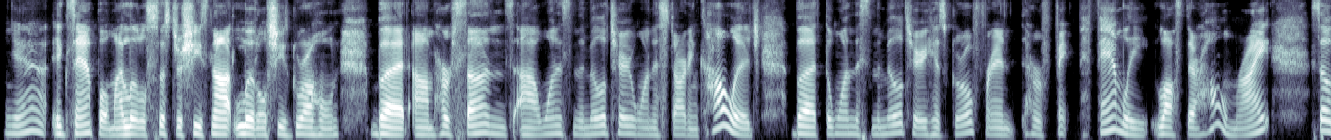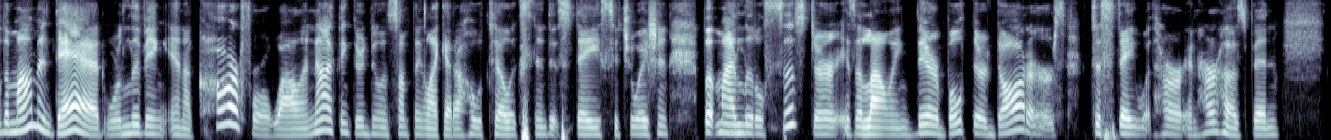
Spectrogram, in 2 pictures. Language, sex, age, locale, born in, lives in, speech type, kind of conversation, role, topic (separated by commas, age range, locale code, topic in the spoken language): English, female, 55-59, en-US, United States, United States, conversation, unstructured, none, How do the people in your life shape your sense of family?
